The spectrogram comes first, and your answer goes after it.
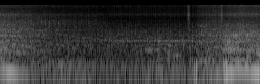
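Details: Petrol car engine running on petrol after all four spark plugs were replaced with Champion plugs to cure a misfire; it revs up, settles and revs again with an even, steady note and no stumbling.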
